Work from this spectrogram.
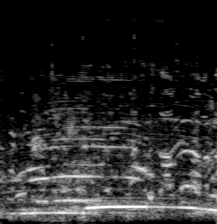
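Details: Holstein Friesian cattle offered for sale by meat weight at a cattle market. One long, steady, low moo lasts about two and a half seconds, its pitch lifting slightly midway, over a bed of market chatter.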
